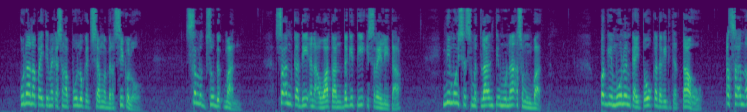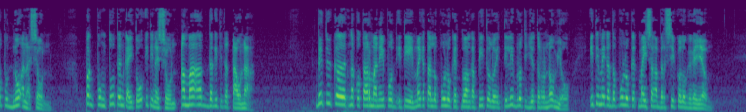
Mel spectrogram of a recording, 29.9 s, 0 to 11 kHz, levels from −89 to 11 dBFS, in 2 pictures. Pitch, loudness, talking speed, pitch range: 195 Hz, -20 LUFS, 135 wpm, 160-225 Hz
